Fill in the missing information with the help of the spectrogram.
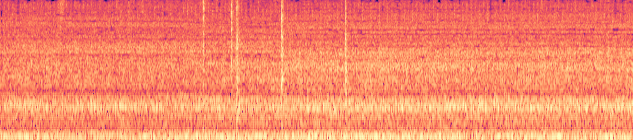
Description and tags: Refrigerator Running (interior)
Sound of a refrigerator running recorded from the interior.
running, kitchen, refrigerator, interior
